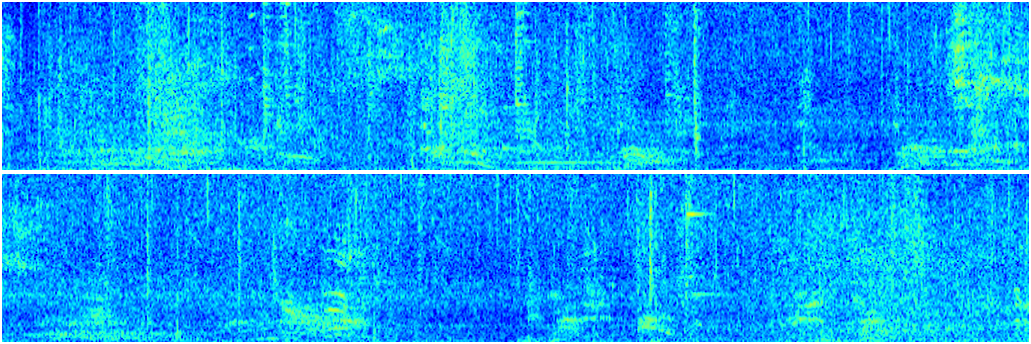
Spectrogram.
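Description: Magic blasts and fiery bursts crackle during a fight.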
